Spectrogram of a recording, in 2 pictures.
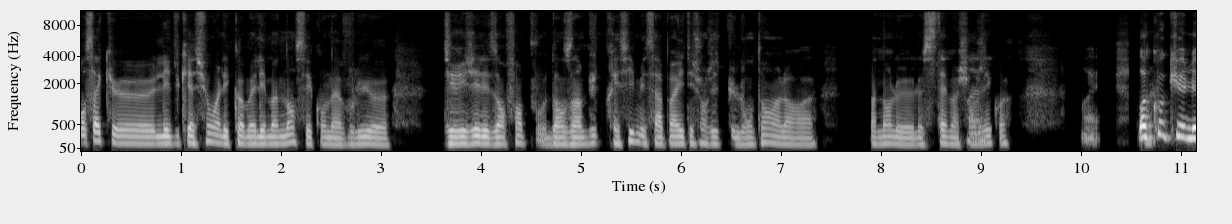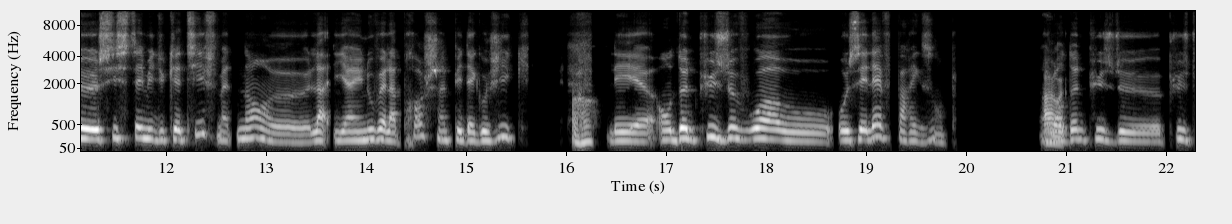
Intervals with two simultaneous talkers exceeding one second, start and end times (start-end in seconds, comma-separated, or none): none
